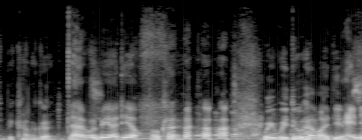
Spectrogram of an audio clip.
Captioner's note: both laughing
